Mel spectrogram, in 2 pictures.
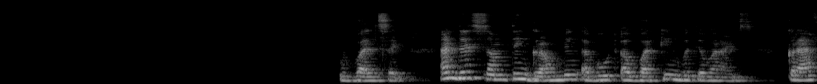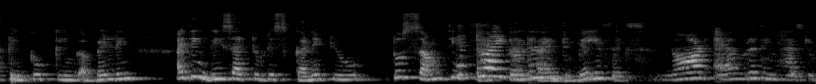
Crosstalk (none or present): present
